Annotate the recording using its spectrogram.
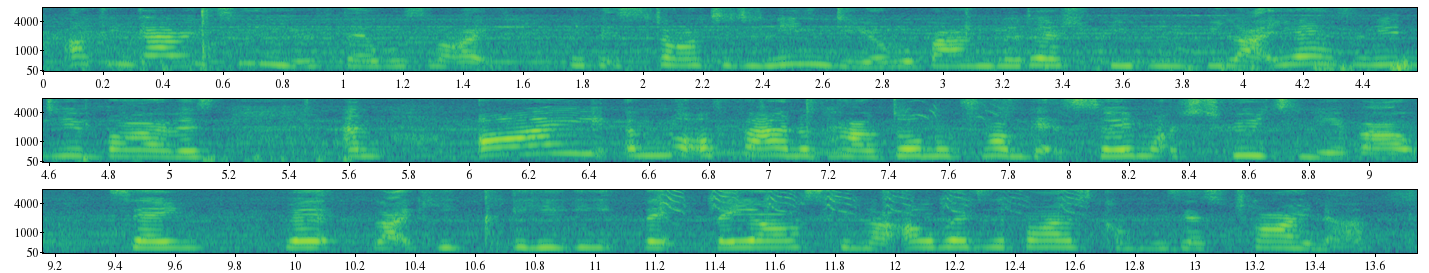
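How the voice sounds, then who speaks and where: Talking at a very fast pace, a woman uses a high pitch with ordinary pitch variation amid noticeable background noise. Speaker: podcast host. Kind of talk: casual chat.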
